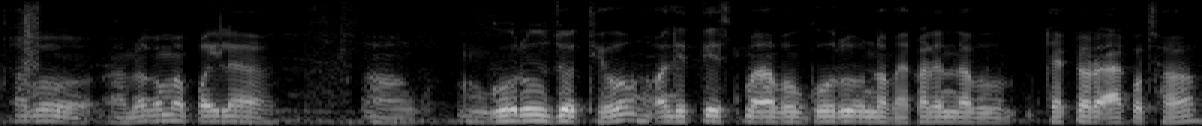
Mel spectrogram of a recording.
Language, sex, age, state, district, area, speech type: Nepali, male, 45-60, West Bengal, Darjeeling, rural, spontaneous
